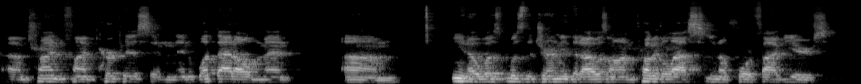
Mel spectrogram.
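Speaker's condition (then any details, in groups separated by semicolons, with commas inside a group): No condition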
